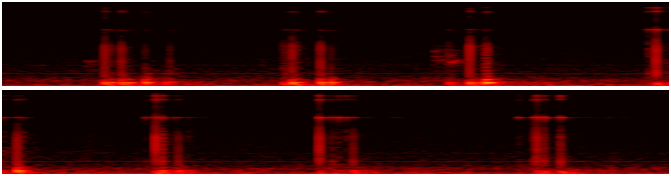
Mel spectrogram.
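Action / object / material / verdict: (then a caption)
tap / glass eyewash bottle, partly filled with liquid / glass / none. Fingernails tap the shoulder and sides of a clear glass eyewash bottle that stands upright and is partly filled with liquid. Short, dull low knocks with a faint bright glassy ping come in small clusters about once a second, each dying away almost at once. A faint steady hum sits underneath.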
